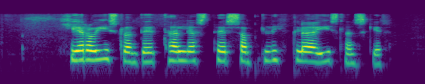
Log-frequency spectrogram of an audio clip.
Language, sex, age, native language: Icelandic, female, 30-39, Icelandic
